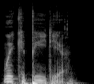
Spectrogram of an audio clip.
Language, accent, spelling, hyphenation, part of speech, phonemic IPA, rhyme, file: English, Received Pronunciation, Wikipedia, Wi‧ki‧ped‧ia, proper noun / noun / verb, /ˌwɪ.kɪˈpiːdi.ə/, -iːdiə, En-uk-Wikipedia.ogg
- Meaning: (proper noun) 1. A free-content, multilingual, online encyclopedia and wiki run by the Wikimedia Foundation 2. The community that develops Wikipedia 3. A main-belt asteroid (No. 274301)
